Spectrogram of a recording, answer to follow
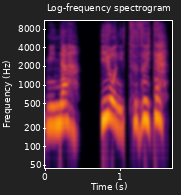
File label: Voice limitbreak jp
